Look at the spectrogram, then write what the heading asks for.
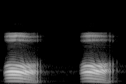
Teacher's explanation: Qa tebal, ketebalan isti'la, tidak sampai itbaq. Ya, dari pangkal lidah bertemu dengan langit-langit. Ya, qa. Tidak keluar napas. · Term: qaf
